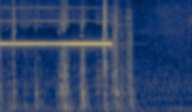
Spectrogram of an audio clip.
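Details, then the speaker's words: EZGO PDS golf cart that won't run (new controller fitted, motor removed): steady reverse warning buzzer sounds when shifted to reverse, with clicks and handling noise, showing the reverse switch is good; cart does nothing in forward. "So, when whenever you put it in reverse and the buzzer works, that tells you that the re switch is good."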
